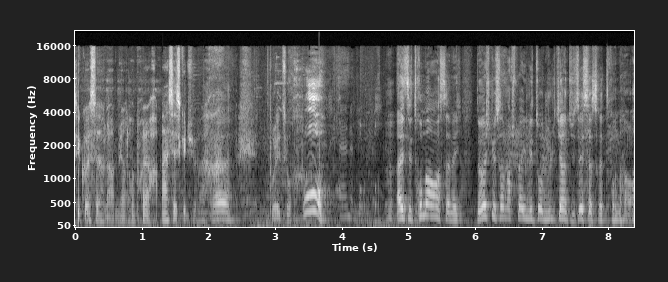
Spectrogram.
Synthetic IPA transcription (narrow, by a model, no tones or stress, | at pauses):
sɛkwa̰sa̰laʁmyʁd̪ʁɑ̃pχœʁasɛsə̥kət̪ʰyvawɛ | puʁlet̪ʰuːʁo | asɛt̪χomaʁɑ̃samɛkd̪̥ɔmaʒkəsamaʁʃpaɛklet̪uʁd̪əvylkʲɛ̃t̪ysɛsasəʁɛt̪χomaʁɑ̃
